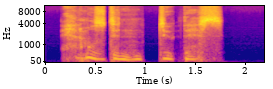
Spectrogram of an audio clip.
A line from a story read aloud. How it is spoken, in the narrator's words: Miles whispered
